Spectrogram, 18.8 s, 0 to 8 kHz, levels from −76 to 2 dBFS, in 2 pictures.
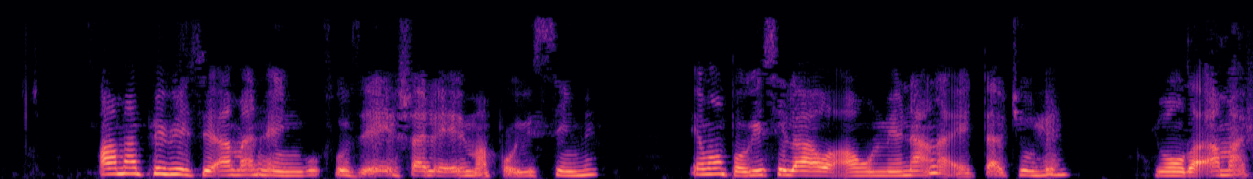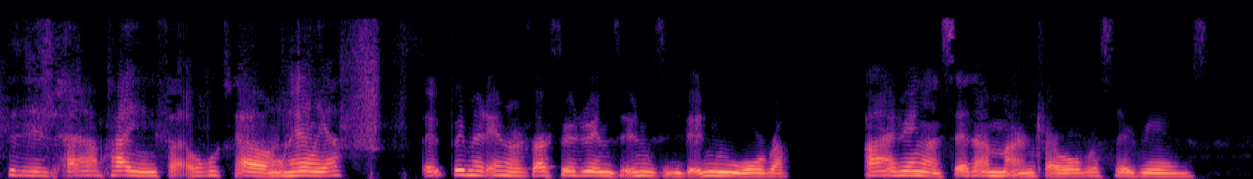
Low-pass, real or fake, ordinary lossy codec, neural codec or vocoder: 7.2 kHz; fake; MP3, 32 kbps; codec, 24 kHz, 0.9 kbps, WavTokenizer, small release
